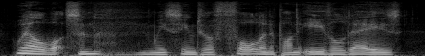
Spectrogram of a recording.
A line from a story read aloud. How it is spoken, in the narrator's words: said he in a feeble voice, but with something of his old carelessness of manner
